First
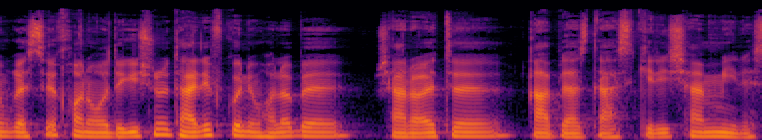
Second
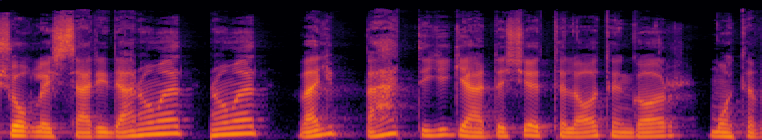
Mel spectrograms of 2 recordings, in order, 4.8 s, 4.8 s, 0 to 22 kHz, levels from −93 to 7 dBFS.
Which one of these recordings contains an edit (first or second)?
second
